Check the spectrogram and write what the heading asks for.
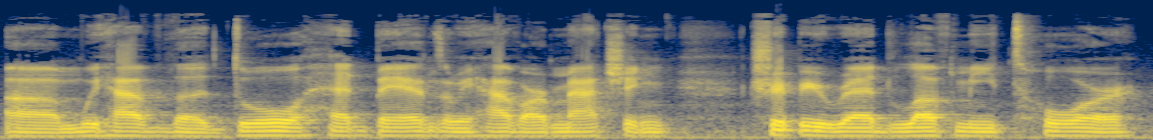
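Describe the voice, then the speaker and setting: Stuffed-up and laid-back, a young man co-hosting a casual podcast speaks slowly in a low voice with little pitch movement. He rambles through the chat, filling it with verbal fillers.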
